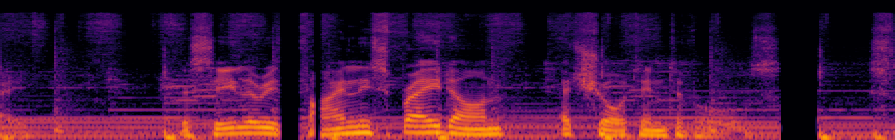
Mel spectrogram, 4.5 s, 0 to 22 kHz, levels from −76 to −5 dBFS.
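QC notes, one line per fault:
1.39–1.62 s, AAC frame loss with muting: about 150 ms of sound goes missing in broken pieces across about 0.21 s, the longest gap about a tenth of a second. The decoder zeroed the lost frames' spectrum, and the overlapping windows taper each gap's edges. A spectrogram shows full-band blank columns with soft edges, and the waveform envelope fades smoothly to silence.
3.89–4.08 s, AAC frame loss with muting: a single muted stretch of about 190 ms, which fits roughly nine consecutive lost frames. Window overlap fades the sound out and back in. A spectrogram shows one wide empty full-band column with tapered edges, and the waveform shows a smooth dip to flat silence.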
